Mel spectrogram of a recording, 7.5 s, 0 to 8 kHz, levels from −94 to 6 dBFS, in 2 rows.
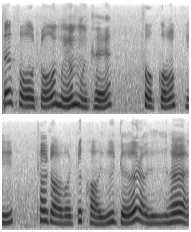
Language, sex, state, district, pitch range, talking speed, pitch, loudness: Hindi, female, Madhya Pradesh, Umaria, 200-250 Hz, 90 wpm, 220 Hz, -14 LUFS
